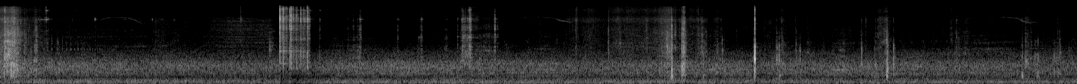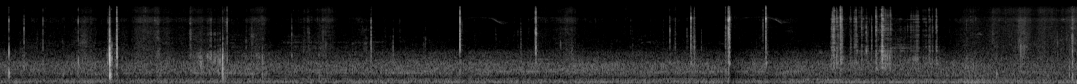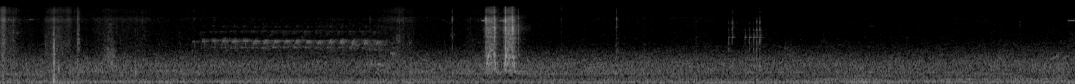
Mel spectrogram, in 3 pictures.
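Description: Screws and drill bits clinking and plastic parts-organizer and bit-case lids clicking while a cordless drill is fitted with a bit: a string of scattered sharp clicks and clatters, irregularly spaced. A brief high buzzing tone sounds about three-quarters of the way in.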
